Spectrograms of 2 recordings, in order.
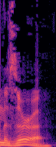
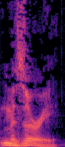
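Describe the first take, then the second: First: The word ends with a clipped final syllable. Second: The word ends with a full final syllable.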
